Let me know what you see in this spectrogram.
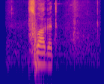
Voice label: Welcome Gujarati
